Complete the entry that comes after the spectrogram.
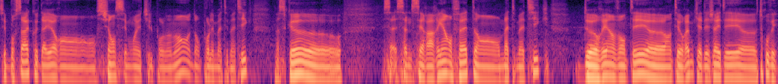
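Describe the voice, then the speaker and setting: Speaking at a fairly quick pace, a man with a fairly low pitch and a dark, mellow tone keeps his intonation fairly even, in a dry, close sound with no echo. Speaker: artist and photographer. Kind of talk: panel talk interview. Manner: fast; hesitant with many fillers.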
